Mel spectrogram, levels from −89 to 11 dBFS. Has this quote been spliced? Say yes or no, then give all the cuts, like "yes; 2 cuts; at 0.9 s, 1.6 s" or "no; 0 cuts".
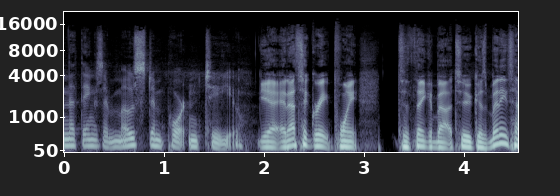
no; 0 cuts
